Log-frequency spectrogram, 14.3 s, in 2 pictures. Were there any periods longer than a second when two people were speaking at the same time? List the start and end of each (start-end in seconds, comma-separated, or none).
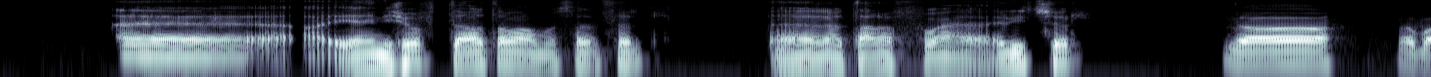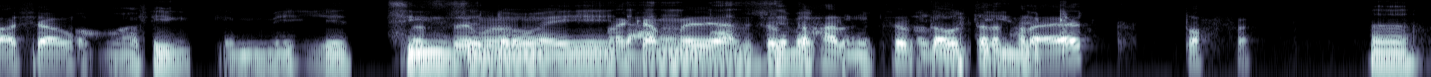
9.1-12.4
